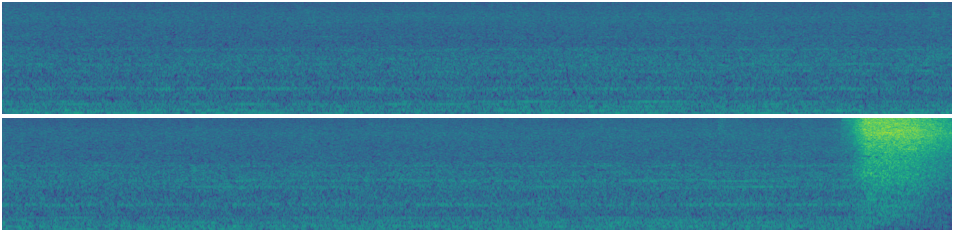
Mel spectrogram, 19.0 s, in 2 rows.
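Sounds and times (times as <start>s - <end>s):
passenger train humming: 0.0s - 19.0s
loud hiss: 17.9s - 19.0s.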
